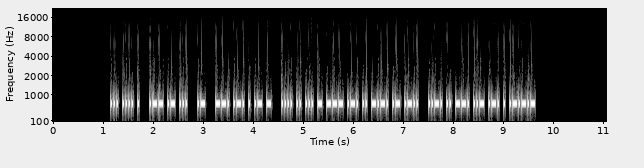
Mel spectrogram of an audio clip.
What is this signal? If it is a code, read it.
Morse code, heard as a keyed tone, about 40 wpm, 700 Hz. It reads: SHE WAS A GREAT HISTORICAL FIGURE.
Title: Sentences from Top 1000 Words - Review Part 4 - 40wpm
